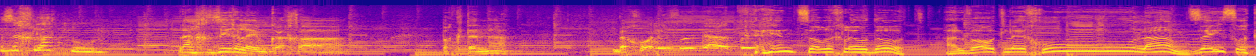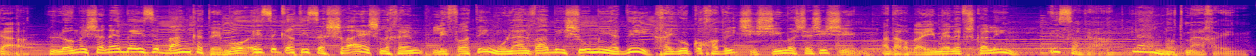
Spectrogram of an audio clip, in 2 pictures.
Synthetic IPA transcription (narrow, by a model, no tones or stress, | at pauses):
azeχlat̪nul | leaχziʁlahemkaχa̰ | bakt̪ana | beχolisʁakae̞nt͡so̞ʁeχle̞odo̞t | ha̰lvao̞tle̞χulamzeisʁaka̰ʁ | lo̞me̞ʃane̞beejzebaŋkate̞mo̞ʔejzekaʁt̪isaʃʁajeʃlaχe̞mlifʁatimulajalvabeiʃuʁmijadiχajɡuko̞χavitʃiʃimveʃeʃiʃḭmad̪aʁbaʔime̞lefʃkalim | isʁaka̰ʁleano̞tmea̰χa̰ʔḭm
